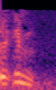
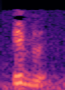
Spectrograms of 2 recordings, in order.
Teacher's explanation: أنه يخرج منه حرفان وهما الباء والميم، فالميم بضمه والباء بفتحه، إذا قلت إم فستستقر الشفتان على الإطباق، وإذا قلت إب فستستقران على الفتح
